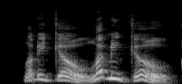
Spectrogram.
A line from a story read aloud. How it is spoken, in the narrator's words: cried the boy, struggling angrily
